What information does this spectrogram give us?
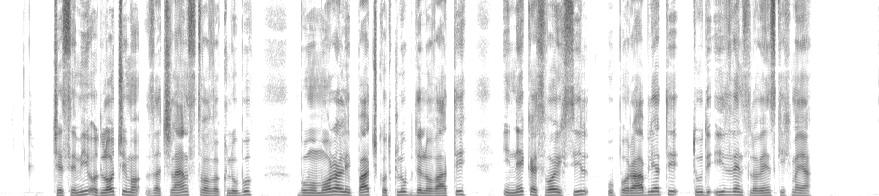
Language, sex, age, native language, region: Slovenian, male, 50-59, Slovenian, Central Slovenia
